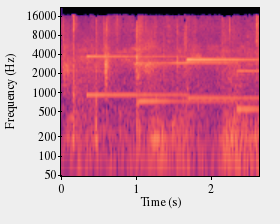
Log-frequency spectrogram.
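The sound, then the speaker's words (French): A small doorbell for entering a small lodging, labelled 'Ding-dong', chimes with a ding-dong, its clear ringing tones overlapping and lingering, accompanied by a few light clicks against a soft background. “Il y a une petite sonnette pour rentrer dans la Rosalotte. Et c'est écrit « Ding-dong ».”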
